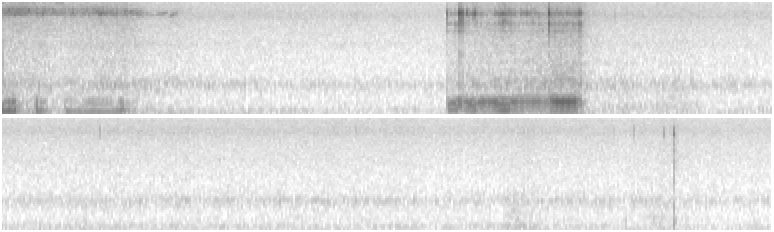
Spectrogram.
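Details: Dog asleep and dreaming, giving a short low snort at the start and then one rough, rattling snore lasting under a second, followed by quiet room hush.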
